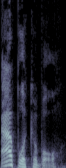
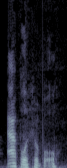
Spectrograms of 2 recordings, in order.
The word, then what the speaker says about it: applicable: crazy it's applicable like application applicable right here Oh a persona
